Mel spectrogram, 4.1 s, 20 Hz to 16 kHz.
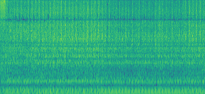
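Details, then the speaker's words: Mk3 Ford Cortina 2-door GXL automatic, revived after sitting in a field since 1983, on the original carburettor with new timing and points, fresh oil, flushed cooling and a cleaned tank: deep, steady, even exhaust burble at idle, heard at the rear. Healthy. "Now listen to this, it does sound a nice note."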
